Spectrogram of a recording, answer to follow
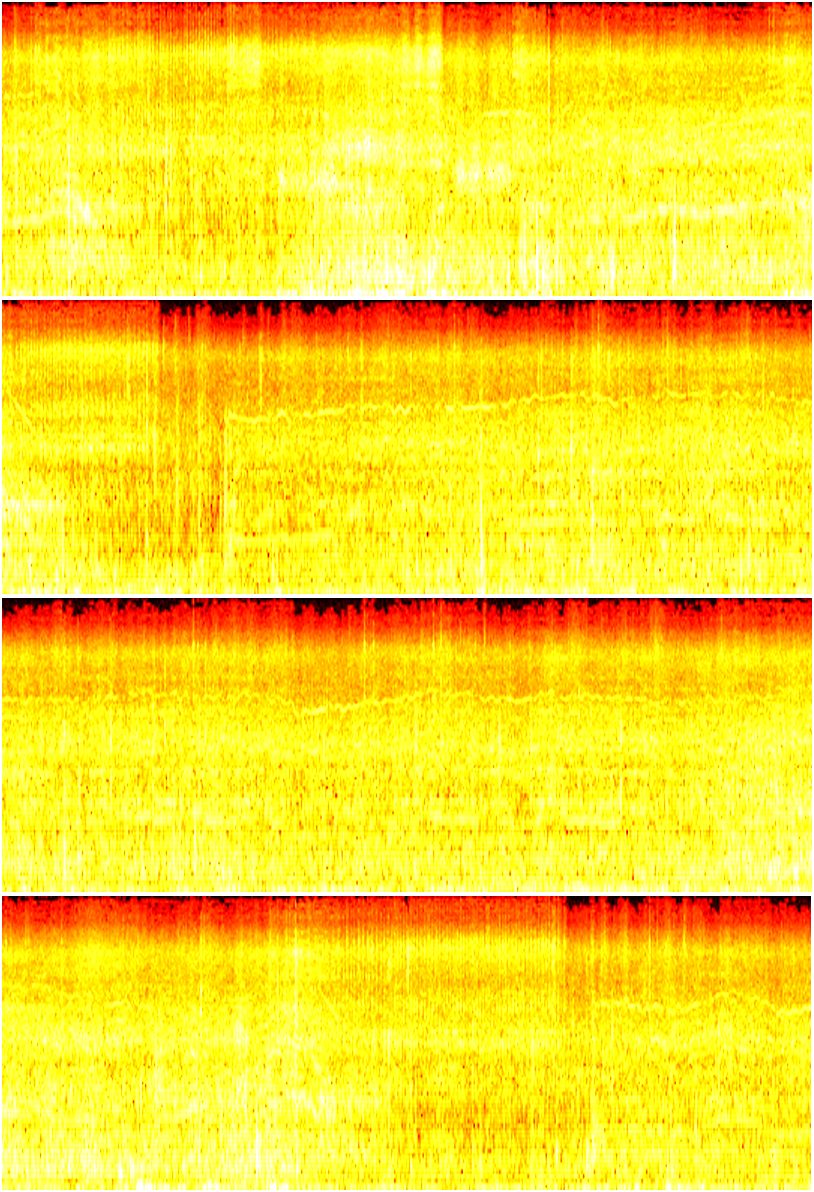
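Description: Mountain bike riding over a dirt singletrack: a steady rush of tyre, wind and bike rattle, with louder, bumpier stretches a few seconds in and near the end.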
